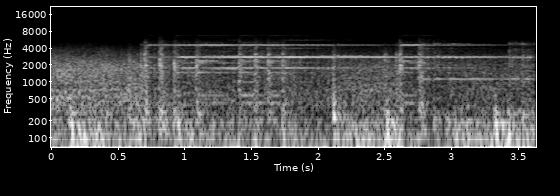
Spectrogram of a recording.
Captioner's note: ringing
